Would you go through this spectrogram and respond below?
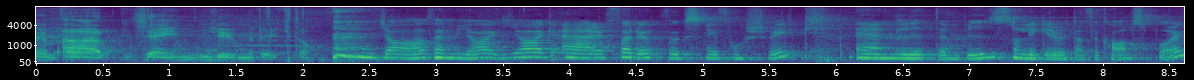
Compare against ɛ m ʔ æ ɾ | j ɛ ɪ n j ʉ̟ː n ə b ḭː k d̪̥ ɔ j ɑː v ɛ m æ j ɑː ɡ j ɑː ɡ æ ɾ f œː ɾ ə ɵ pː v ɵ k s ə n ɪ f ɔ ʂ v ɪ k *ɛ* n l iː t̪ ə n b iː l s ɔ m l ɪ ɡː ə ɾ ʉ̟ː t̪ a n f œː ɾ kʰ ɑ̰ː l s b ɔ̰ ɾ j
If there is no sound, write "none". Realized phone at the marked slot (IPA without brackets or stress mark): ɛ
